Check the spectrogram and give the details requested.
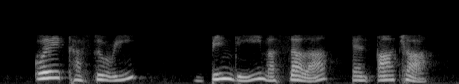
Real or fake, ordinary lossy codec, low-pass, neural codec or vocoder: fake; AAC, 16 kbps; 7.2 kHz; codec, 24 kHz, 3 kbps, HILCodec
